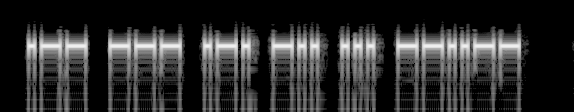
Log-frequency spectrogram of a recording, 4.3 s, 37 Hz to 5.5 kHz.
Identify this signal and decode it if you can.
Morse code, heard as a keyed tone, about 25 wpm, 700 Hz. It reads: WORDS,
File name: Pinocchio / Pinocchio ch2 20 25 ik1hge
